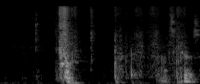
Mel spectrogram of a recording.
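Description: Cardboard being folded and handled on a table: one loud sharp crack a little over half a second in, then lighter rustles and taps.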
